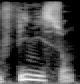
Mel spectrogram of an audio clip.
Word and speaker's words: finissons: Nous finissons. Finissons. Okay, final S, not pronounced. Nous finissons.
